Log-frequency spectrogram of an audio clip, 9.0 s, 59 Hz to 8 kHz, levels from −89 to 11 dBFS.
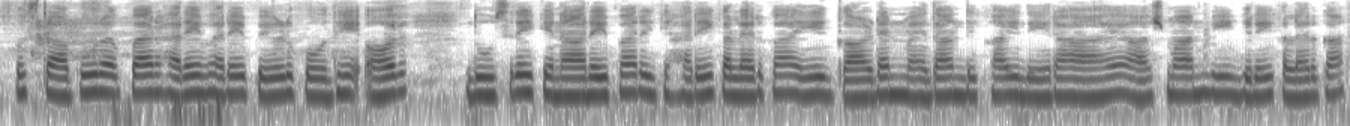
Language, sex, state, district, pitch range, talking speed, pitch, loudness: Chhattisgarhi, female, Chhattisgarh, Jashpur, 190-210 Hz, 175 wpm, 200 Hz, -25 LUFS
